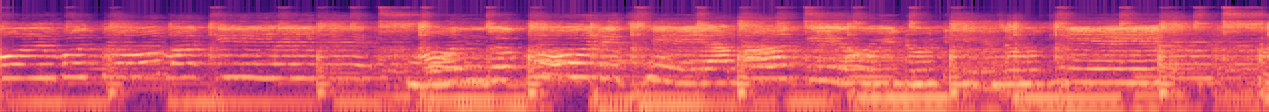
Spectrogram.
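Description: Women singing a melody with vibrato into microphones, backed by a live band of electric guitars and keyboard with a steady bass line.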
